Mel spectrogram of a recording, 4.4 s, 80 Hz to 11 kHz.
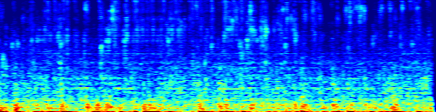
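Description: Transmission fluid draining steadily from a 2018 Ford F250 Super Duty diesel, a continuous close, moderately loud trickling and splashing of liquid that runs unbroken throughout.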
